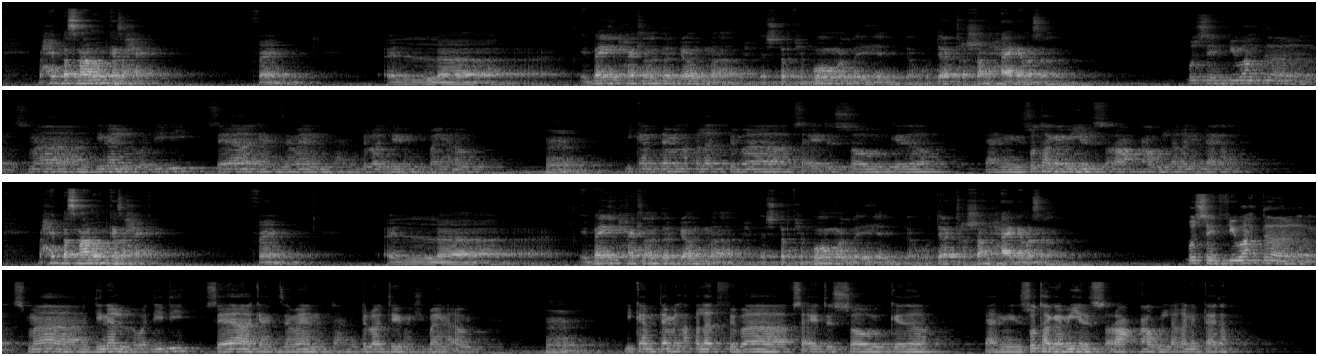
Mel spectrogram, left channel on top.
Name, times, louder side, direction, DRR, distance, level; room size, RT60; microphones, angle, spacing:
voice 1, 0.0-1.5 2.6-2.8 3.8-5.5 5.8-10.6 18.6-18.9, equal, 5° right, 0.4 m, -29 dB
voice 2, 11.8-17.9 19.4-22.5 23.0-25.4, right 6 dB, 65° right, 0.3 m, -31 dB
4.6 x 2.6 x 4.3 m
head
